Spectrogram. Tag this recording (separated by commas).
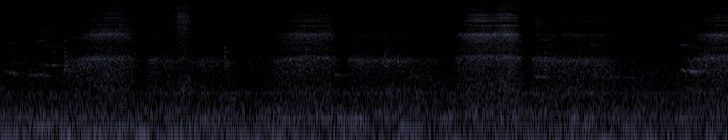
Silence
